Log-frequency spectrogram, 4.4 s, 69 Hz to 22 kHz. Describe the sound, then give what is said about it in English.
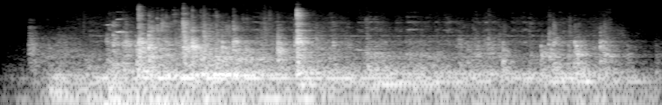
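An elevator running, used as a radio drama sound effect for a ride to the 98th floor: a steady mechanical rumble with light rattling clicks and whirring, holding at an even loudness, with no voices. “Guy Burkhart got off at a stop and took the elevator to the 98th floor”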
